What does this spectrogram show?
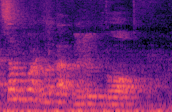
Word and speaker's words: Bol: At some point, look up Manute Bol. It's spelled just like it sounds. B-O-L is how he spells last name.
